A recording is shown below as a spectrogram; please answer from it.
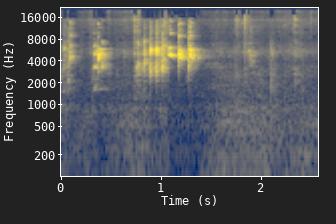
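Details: Fischer's and Lutino lovebirds in a colony flight-cage aviary breeding setup, pairs chirping: a short cluster of shrill, high, rapid chirps bunched in the middle, over a low background hum.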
